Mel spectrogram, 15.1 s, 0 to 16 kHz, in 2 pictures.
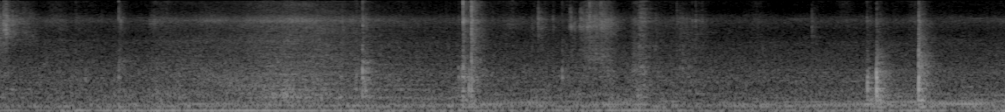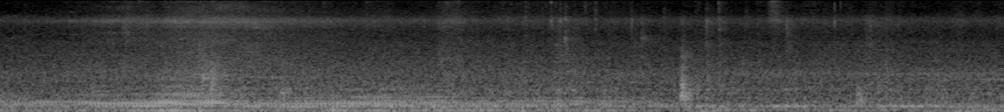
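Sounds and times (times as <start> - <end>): steady background hum: 0.0 - 8.5.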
